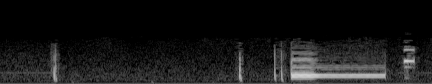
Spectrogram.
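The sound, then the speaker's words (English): Telephone dialing tones: a few short clicks, then one sustained electronic multi-tone lasting nearly a second, and finally a brief beep. No one speaks. “Dialing.”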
